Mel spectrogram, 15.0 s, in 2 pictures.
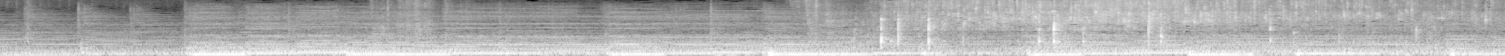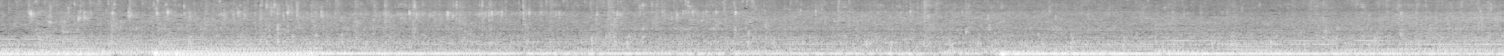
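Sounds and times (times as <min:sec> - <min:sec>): background music: 0:00.0 - 0:15.0
food frying in hot oil: 0:04.4 - 0:15.0.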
